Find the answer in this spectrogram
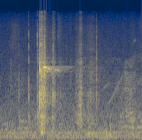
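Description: A metal baseball bat striking a pitched ball: one loud ping about half a second in, ringing briefly after the hit, followed by a few fainter clicks.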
